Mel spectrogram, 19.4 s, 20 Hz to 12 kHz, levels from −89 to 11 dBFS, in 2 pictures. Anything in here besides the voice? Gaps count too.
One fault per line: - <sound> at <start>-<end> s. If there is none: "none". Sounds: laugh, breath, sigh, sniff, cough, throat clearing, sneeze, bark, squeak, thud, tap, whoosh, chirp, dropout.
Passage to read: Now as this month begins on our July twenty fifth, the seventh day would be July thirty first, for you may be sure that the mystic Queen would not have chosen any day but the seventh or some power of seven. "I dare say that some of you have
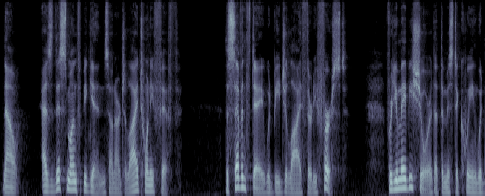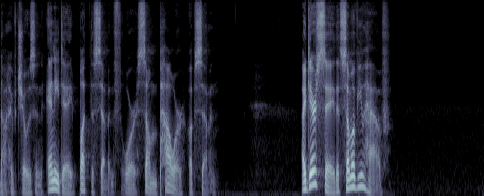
none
